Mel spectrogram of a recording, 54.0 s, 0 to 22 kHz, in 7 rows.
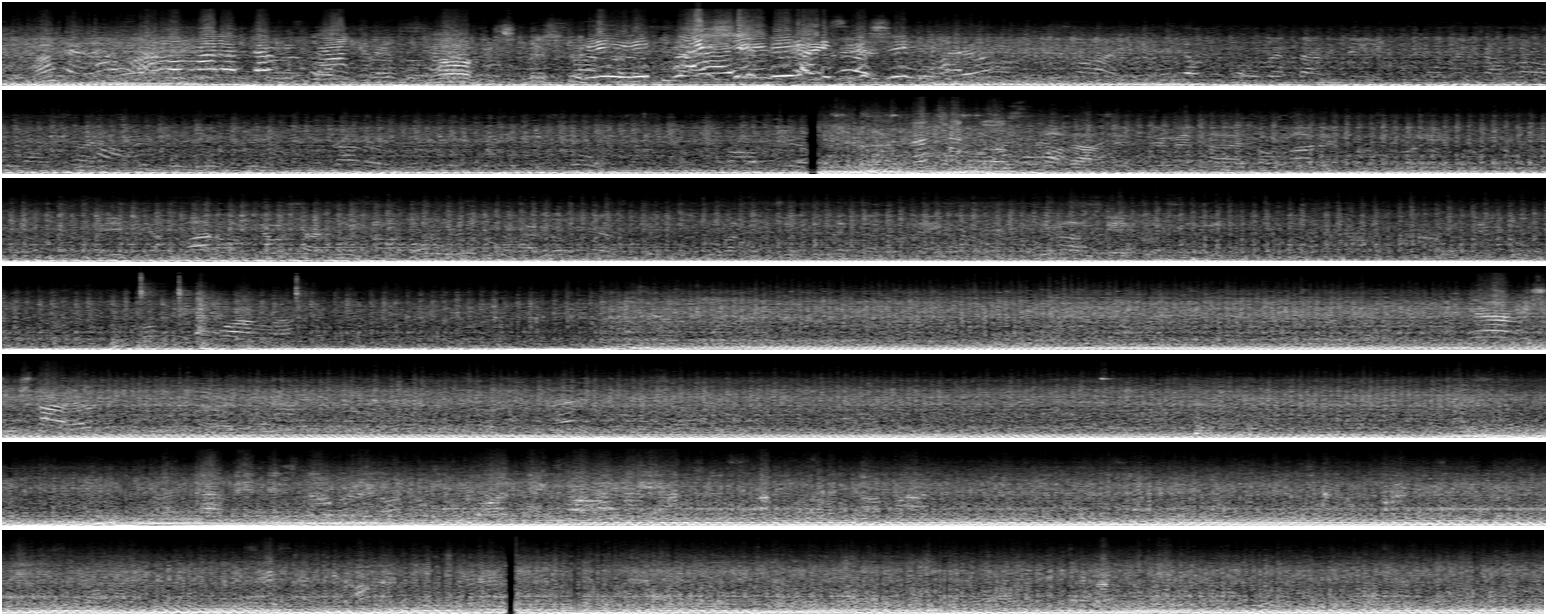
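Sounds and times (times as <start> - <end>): small boat engine running: 0.0 - 54.0.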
